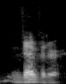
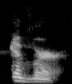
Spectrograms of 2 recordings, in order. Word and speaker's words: vetiver: bergamot, neroli, iris, and veveter. Ah, you did it again. Did I? Veveter. Veveter. Is that not how it's said? How's it? Vetiver.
